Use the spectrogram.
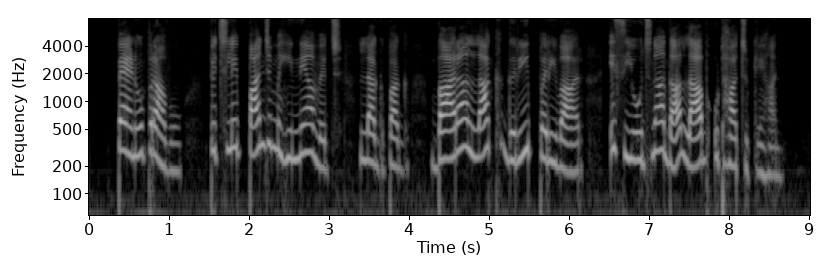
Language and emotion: Punjabi, neutral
